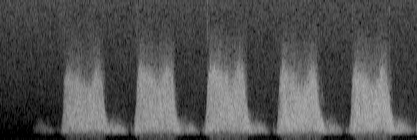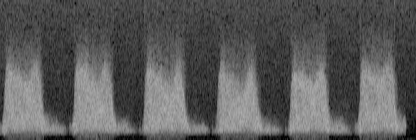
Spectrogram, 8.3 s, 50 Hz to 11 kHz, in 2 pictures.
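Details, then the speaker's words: Continuous-wave Doppler across a stenotic mitral orifice in mitral stenosis, with velocity peaks of 2.4–2.5 m/s; rhythmic, harsh, long rough whooshes at about 85 a minute. "the doppler cursor has again been positioned to cross the mitral orifice the calibration markers are now at one meter per second and the velocity peaks are again 2.4 and 2.5 meters per second"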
